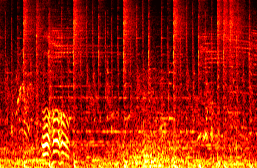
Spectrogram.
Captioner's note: laughs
